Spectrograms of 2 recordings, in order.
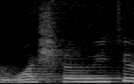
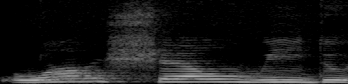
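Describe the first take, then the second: First: The phrase is spoken quickly and smoothly. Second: The phrase is spoken slowly, word by word. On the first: The child is repeating it from hearing the sound. The speaker calls it right. "이렇게 빨라진다는 거예요" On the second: The child is reading it from the written text. The speaker calls it wrong. "이런 식으로 문자를 보면서 읽으려면 애들이 속도가 늦어요"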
